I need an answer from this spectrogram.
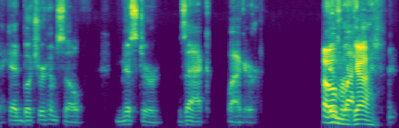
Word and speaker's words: Wager: Zach Wagger. Oh Is my Wag God. Well, technically Wager, but you know Wager?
